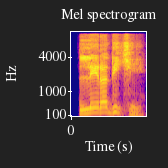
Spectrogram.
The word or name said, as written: le radici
